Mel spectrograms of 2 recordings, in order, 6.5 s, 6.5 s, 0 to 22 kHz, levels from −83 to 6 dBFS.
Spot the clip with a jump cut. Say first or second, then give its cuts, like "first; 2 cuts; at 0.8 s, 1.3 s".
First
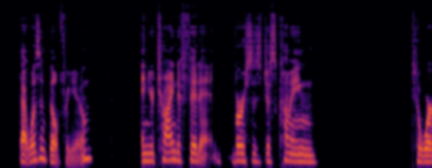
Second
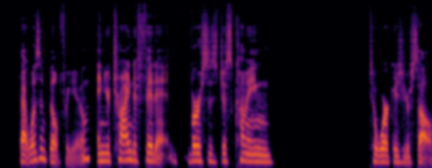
second; 1 cut; at 1.4 s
